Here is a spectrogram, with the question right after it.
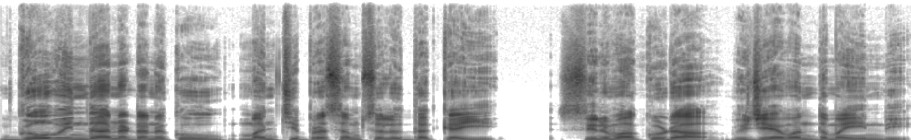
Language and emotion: Telugu, neutral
